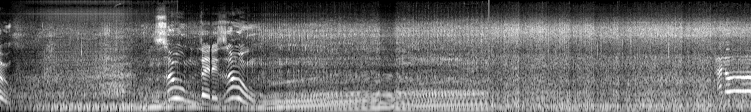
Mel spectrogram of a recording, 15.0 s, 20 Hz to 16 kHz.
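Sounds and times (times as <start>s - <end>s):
motorcycle engine revving: 0.0s - 15.0s
wind rushing over microphone: 0.0s - 15.0s.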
